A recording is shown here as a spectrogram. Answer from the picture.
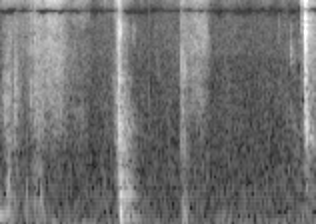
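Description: A single light tap about a second in as a tarot card is handled and set on the cloth-covered table, with near silence around it.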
